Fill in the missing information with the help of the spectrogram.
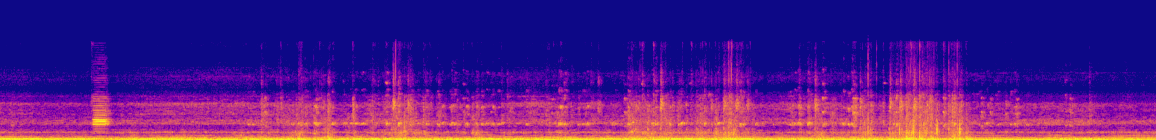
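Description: Zoomlion excavator's diesel engine running steadily, heard from the cab, while the steel bucket scrapes and rattles through gravel and rock in several bursts. A brief high squeak about a second in.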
